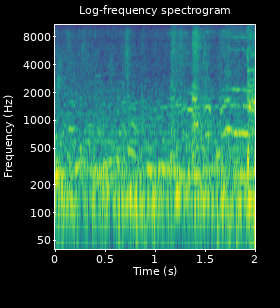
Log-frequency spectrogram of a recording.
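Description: Faint bird calls in the background, with no other sound standing out.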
